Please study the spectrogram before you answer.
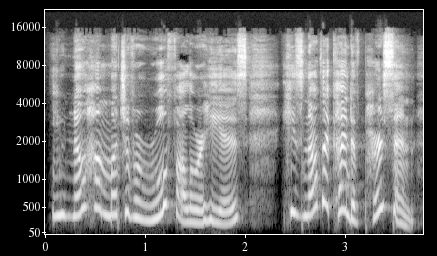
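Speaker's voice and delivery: put-on high, quick, eager young maid telling tales; maid's gossiping voice. Yuan Yang protests again.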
